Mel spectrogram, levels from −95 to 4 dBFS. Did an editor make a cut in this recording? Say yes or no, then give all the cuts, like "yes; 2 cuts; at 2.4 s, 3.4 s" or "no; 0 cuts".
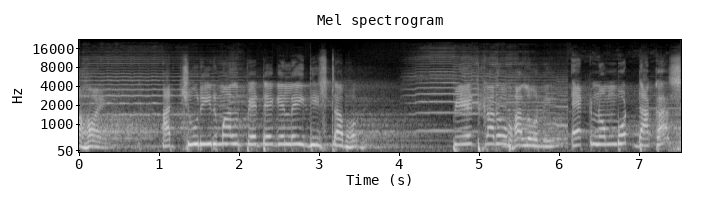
yes; 1 cut; at 6.0 s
